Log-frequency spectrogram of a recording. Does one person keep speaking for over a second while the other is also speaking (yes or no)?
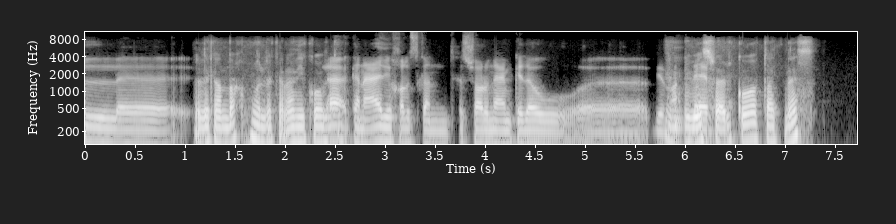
no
